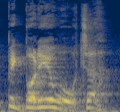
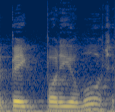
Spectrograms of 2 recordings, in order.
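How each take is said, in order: First: High, loud frog voice in disbelief; incredulous well frog. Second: Said in the usual way. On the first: A narrator's reading. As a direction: echo it as a scoffing, baffled frog.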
